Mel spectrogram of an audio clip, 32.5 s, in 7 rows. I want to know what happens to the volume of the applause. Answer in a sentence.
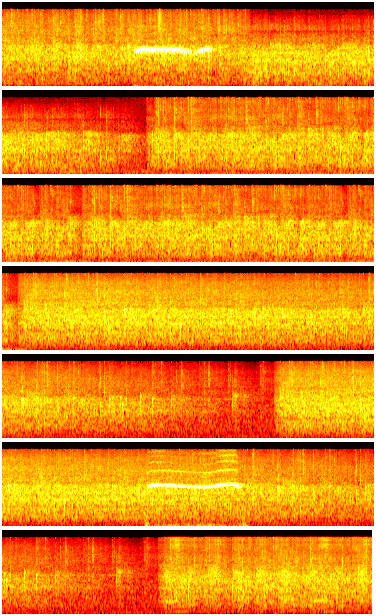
The volume of the applause stays about the same.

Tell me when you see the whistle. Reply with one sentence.
The whistle can be heard from 1.6 to 2.6 s and from 25.0 to 26.3 s.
